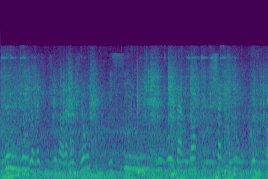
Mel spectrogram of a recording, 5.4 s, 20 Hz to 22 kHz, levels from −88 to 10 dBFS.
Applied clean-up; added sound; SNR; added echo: none; Keys jangling + Accelerating, revving, vroom; -3 dB; none.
